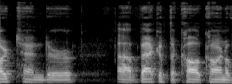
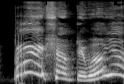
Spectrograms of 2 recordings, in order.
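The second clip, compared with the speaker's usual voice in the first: put-on very high, loud, raised old-woman voice; 7 dB louder than usual. Game master voicing a Kenku shopkeeper behind a counter, in an old woman's voice. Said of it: "in an old woman's voice".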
